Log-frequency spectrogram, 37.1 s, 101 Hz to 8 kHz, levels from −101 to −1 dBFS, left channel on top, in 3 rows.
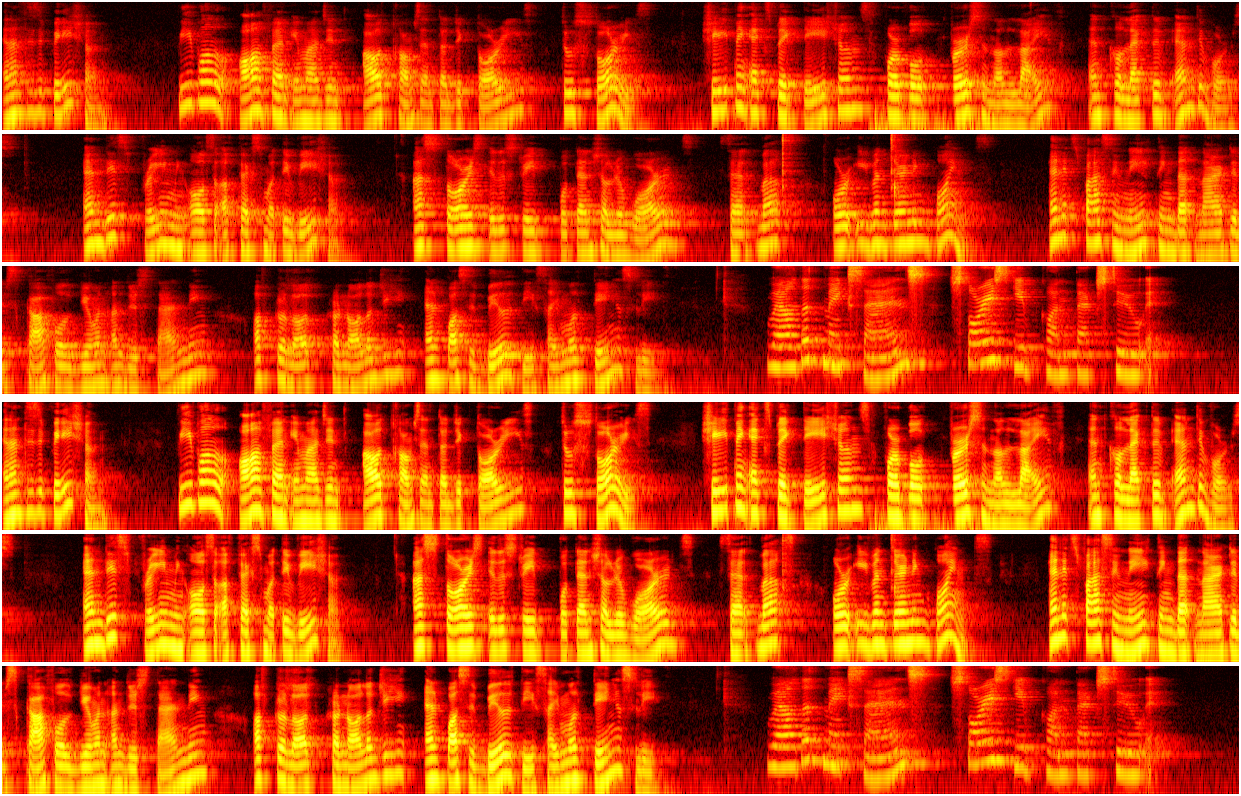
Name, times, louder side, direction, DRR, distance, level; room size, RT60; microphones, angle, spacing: voice 1, 0.0-1.1 1.8-5.3 5.6-6.3 7.0-10.5 10.9-12.4 13.2-15.8 16.5-19.1 19.6-20.2 20.7-22.0 22.8-26.8 27.3-31.3, right 7 dB, 90° right, 17 dB, 0.4 m, -26 dB
voice 2, 32.4-34.0 34.2-36.2, left 3 dB, 20° left, 5 dB, 1.1 m, -32 dB
12.0 x 6.2 x 3.6 m, 0.87 s
head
